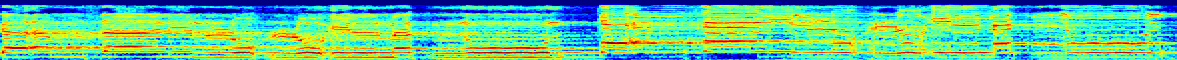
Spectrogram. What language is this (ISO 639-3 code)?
ara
